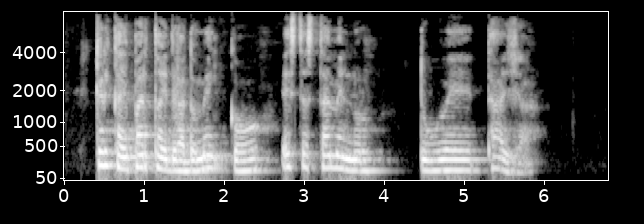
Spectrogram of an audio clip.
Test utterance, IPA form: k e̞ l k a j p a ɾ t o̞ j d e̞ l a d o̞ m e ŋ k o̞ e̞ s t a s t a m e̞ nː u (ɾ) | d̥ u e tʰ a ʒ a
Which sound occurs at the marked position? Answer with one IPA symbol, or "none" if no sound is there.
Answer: ɾ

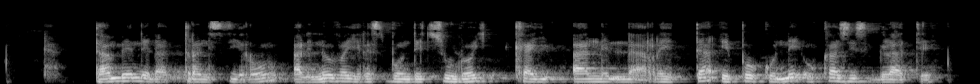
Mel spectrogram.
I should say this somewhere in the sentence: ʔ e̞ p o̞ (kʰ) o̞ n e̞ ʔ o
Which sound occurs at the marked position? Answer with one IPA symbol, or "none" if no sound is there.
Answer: k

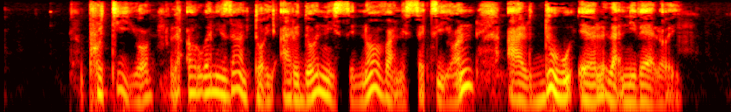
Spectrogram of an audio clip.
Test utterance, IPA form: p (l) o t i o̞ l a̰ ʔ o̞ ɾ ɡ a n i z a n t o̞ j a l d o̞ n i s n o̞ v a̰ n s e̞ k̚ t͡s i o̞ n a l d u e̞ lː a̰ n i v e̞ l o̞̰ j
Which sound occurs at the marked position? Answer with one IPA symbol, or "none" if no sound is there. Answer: ɾ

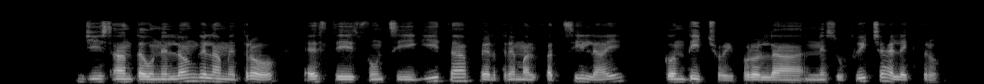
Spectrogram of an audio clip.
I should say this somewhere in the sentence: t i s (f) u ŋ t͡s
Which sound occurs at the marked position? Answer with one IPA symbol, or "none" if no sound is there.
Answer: f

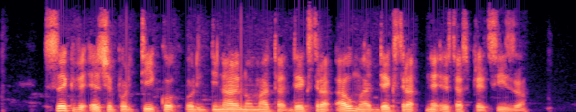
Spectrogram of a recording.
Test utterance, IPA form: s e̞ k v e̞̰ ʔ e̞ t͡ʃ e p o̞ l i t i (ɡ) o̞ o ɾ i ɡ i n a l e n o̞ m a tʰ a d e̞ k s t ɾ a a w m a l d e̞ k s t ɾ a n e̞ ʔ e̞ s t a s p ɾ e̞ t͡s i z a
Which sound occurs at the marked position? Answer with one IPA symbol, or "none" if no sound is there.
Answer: k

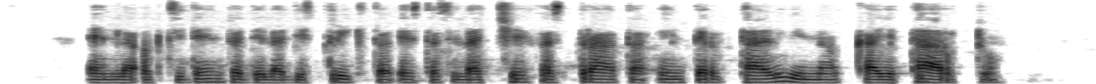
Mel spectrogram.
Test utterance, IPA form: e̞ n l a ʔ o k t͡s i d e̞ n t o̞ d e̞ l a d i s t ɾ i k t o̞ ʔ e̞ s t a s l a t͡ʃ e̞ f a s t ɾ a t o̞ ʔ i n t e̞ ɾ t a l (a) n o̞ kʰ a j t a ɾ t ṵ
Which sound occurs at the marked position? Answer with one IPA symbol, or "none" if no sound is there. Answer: i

